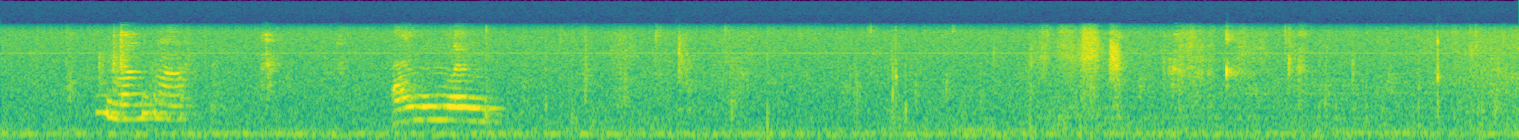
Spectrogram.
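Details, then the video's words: Oscar, a male Siamese cat from a breeder, sings while eating in a bathroom; two wavering, drawn-out yowling meows come about a second and a half apart, over a low steady hum with faint rustling. "Singing Siamese"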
